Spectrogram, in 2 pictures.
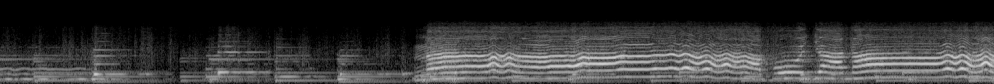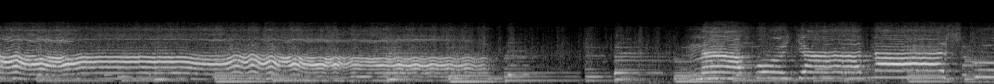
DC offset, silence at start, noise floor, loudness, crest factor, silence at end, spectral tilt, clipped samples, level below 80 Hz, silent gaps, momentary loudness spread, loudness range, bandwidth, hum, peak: under 0.1%; 0 s; -41 dBFS; -17 LUFS; 12 dB; 0 s; -5.5 dB/octave; under 0.1%; -58 dBFS; none; 19 LU; 8 LU; 8 kHz; none; -6 dBFS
